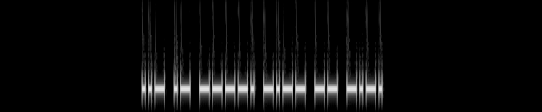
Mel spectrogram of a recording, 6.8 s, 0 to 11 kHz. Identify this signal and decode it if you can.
Morse code, heard as a keyed tone, about 30 wpm, 700 Hz. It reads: UA9YMC
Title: DXCC-100 Call Signs - 6 Characters - Repeated 2x - 30wpm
